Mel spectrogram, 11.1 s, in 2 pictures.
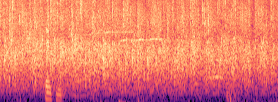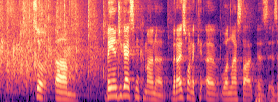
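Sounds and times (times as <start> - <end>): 
audience applause: 0.0 - 8.2
speech: 0.9 - 1.6, 6.3 - 11.1.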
